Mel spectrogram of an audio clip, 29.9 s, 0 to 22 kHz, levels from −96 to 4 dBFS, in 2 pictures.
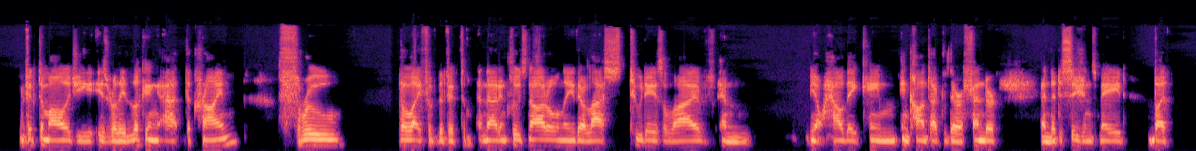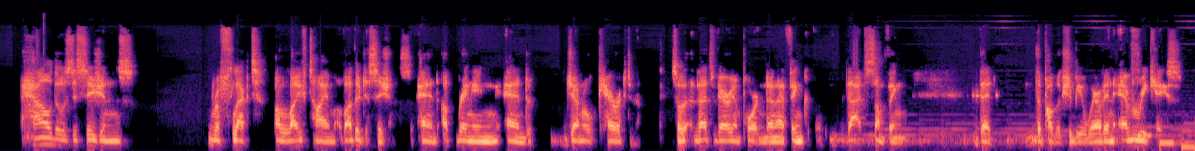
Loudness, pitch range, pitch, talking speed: -14 LUFS, 95-110 Hz, 100 Hz, 145 wpm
